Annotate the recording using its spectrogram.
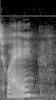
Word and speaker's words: TOAO: is Tway. And it's spelled T-O-A-O, which stands for the one and only. And like that was the only pronunciation that made sense to me was Tway instead of Twa.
